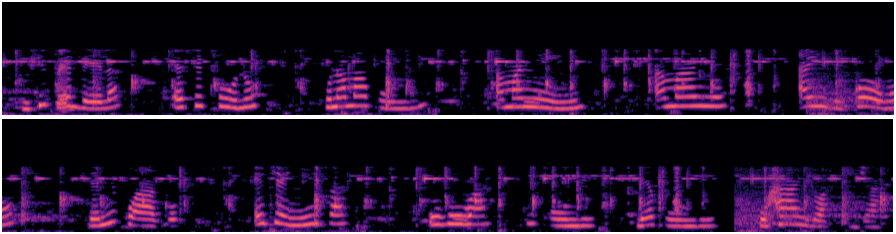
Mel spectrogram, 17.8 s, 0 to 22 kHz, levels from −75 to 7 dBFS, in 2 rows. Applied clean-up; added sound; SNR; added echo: classical method Wiener filter.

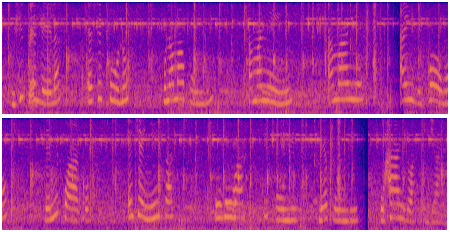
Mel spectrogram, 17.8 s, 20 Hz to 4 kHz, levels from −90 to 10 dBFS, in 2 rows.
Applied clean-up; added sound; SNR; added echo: none; Livestock, farm animals, working animals; 5 dB; none.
